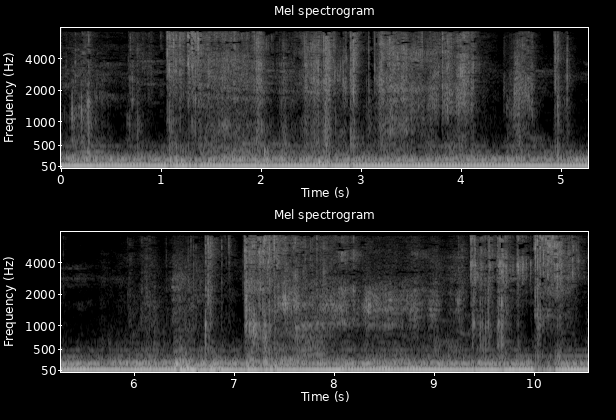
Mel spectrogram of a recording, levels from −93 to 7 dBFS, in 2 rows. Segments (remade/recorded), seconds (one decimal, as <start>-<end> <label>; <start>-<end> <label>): 0.0-10.5 recorded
